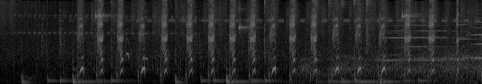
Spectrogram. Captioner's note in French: voix de Link en accéléré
